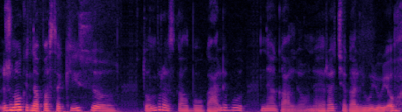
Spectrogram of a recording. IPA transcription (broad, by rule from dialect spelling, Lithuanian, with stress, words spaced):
ʒʲɪˈnoːkʲɪt nʲɛpɐsɐˈkʲiːsʲʊ ˈstʊmbrɐs ɡɐlˠ ˈbʊʋoː ˈɡɑːlʲɪ ˈbuːt ˈnʲɛ ˈɡɐlˠ jɛʊ nʲeːˈrɐ ˈt͡ʃʲɛ ɡɐlˠ ˈjuːjuː jɛʊ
